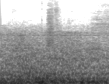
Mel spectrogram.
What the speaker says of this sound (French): Ah, il y a un avion.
